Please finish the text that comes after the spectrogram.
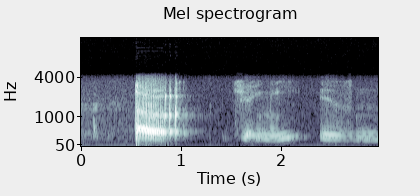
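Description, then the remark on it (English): A loud burp rumbles out over about half a second, followed by a couple of short, gurgling vocal sounds that could be someone talking or imitating the burp. “Well, you know, when I burped,”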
